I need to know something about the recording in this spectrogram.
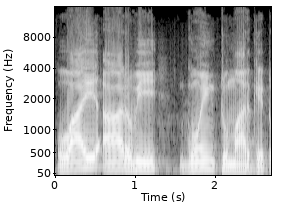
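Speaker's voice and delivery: very slow, word by word, clearly spaced; slow dictation. Shown as a demonstration. Teacher dictating to the class, very slow and clear. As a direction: spell it out slowly for students to write. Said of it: "teacher dictates the English sentence".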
